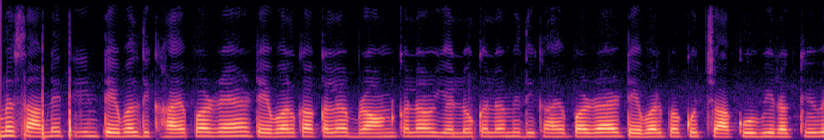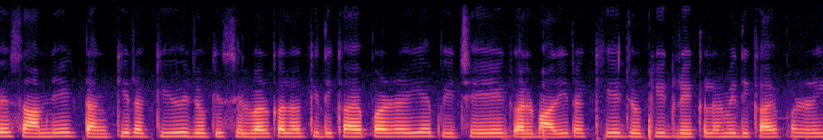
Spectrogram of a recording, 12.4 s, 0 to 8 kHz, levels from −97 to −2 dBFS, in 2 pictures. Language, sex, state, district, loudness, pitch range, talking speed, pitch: Hindi, female, Bihar, Samastipur, -18 LUFS, 205-220 Hz, 280 wpm, 215 Hz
